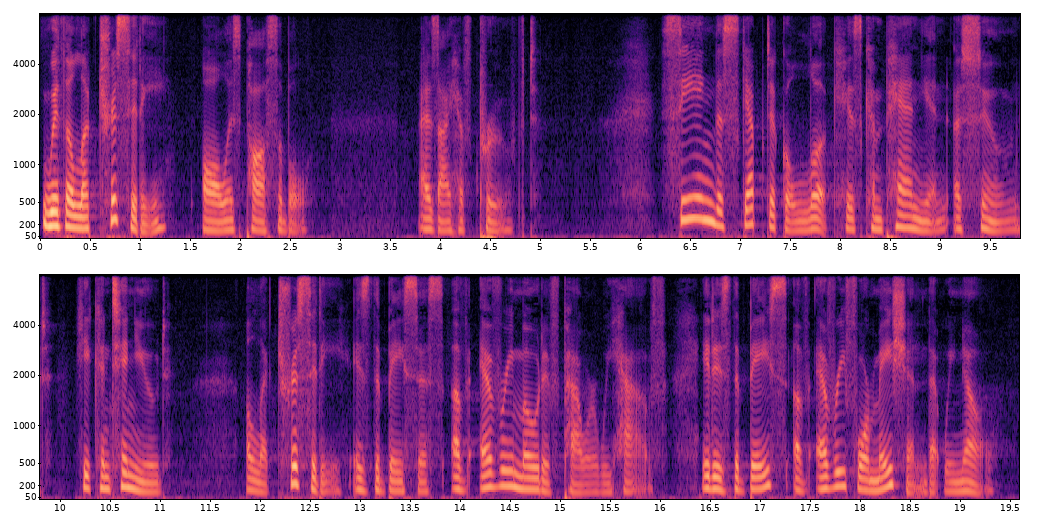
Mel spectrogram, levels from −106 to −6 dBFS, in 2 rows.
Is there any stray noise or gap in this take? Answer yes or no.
no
